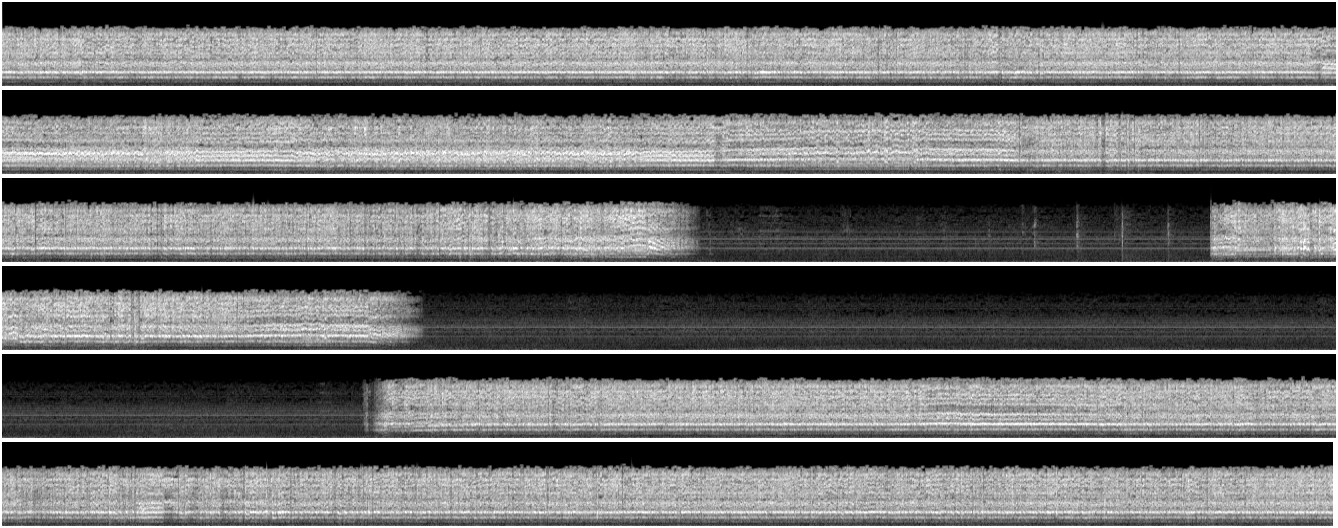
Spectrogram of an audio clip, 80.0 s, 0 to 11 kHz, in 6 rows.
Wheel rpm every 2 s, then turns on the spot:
160, 160, 160, 160, 160, 160, 160, 160, 160, 160, 160, 160, 160, 160, 160, 160, 120, 0, 0, 100, 170, 140, 10, 0, 0, 0, 0, 0, 50, 160, 160, 160, 160, 160, 170, 160, 160, 160, 160, 160.
none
